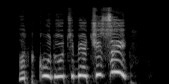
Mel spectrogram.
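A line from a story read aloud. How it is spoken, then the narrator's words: Rat's squeal. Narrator (Russian): взвизгнул крыс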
